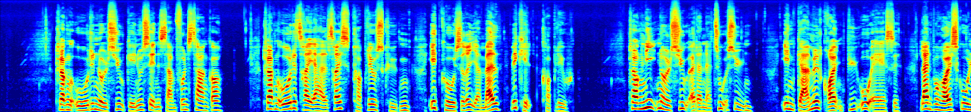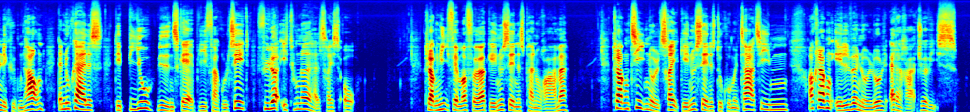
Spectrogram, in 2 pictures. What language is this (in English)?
Danish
